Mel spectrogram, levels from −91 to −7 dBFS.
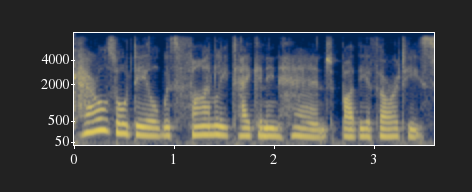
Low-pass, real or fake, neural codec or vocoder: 7.2 kHz; real; none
